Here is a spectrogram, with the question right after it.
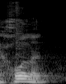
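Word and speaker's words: Holan: A pronúncia é Roland. Ariel Rolon.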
